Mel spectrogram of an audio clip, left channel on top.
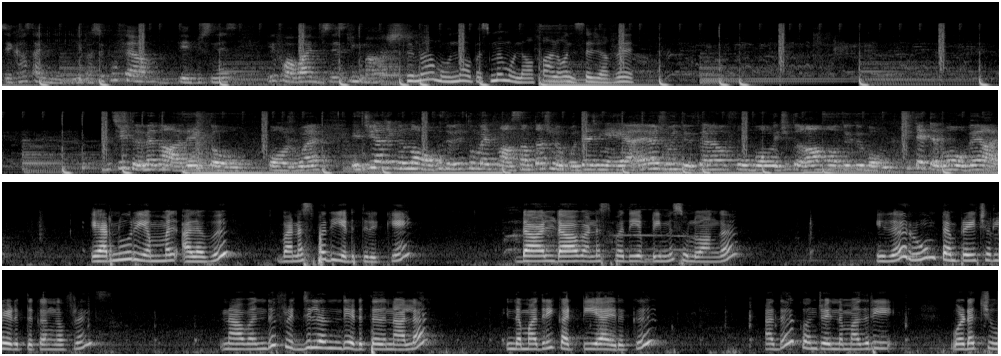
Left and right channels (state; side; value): different; both; correlation 0.00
